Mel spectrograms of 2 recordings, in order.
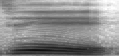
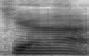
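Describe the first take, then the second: First: The vowel is a closed e sound. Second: The vowel is an open ae sound. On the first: The speaker calls it right. "এভাবেই থাকবে" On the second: The speaker calls it wrong. "এরকম উচ্চারণ করা যাবে না"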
